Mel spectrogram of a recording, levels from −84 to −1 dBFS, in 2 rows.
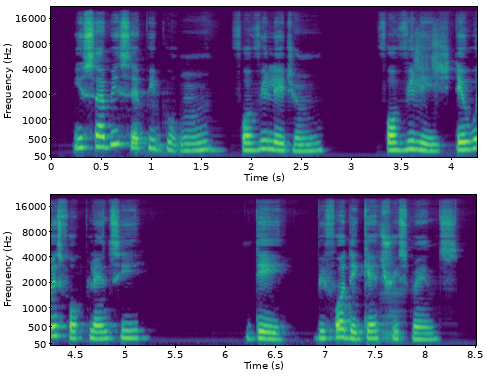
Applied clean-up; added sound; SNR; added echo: neural mask model DeepFilterNet 3.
